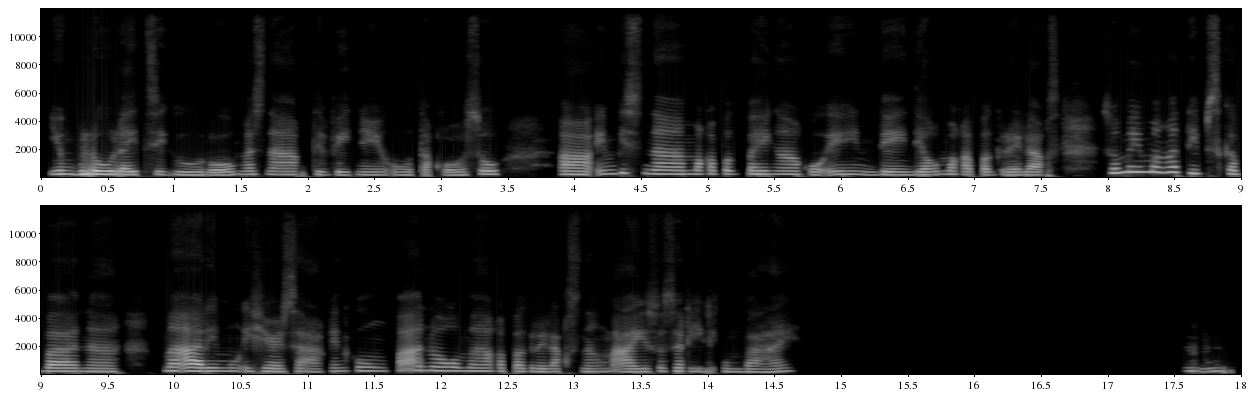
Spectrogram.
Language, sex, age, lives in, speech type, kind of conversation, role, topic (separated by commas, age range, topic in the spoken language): Filipino, female, 25-29, United States, conversation, advice, user, Paano ako makakapagpahinga nang maayos habang nasa bahay?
